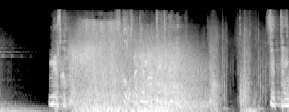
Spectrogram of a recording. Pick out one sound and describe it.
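Blades slash and strike with sharp impacts.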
